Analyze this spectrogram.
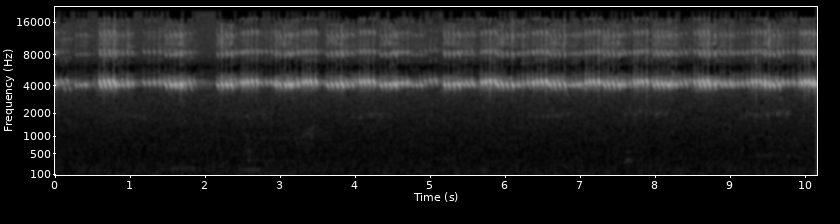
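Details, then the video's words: Several crickets keep up a bright, high trilling, each burst made of quick pulses repeating several times a second, with a brief lull near the two-second mark before the chorus resumes unbroken. "CRICKETS CHIRPING SOUNDS"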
